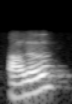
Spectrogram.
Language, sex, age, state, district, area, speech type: Nepali, male, 18-30, West Bengal, Darjeeling, rural, conversation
